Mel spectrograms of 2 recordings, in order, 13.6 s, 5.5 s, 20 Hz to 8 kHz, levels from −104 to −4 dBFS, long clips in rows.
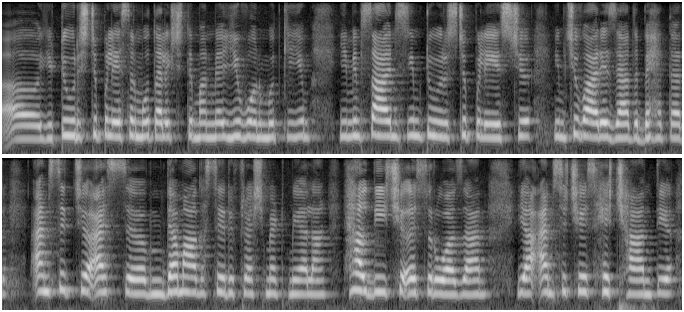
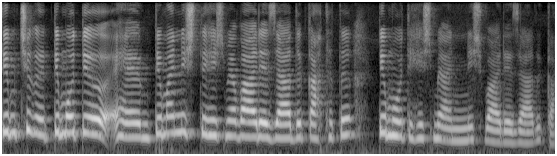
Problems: constant background noise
